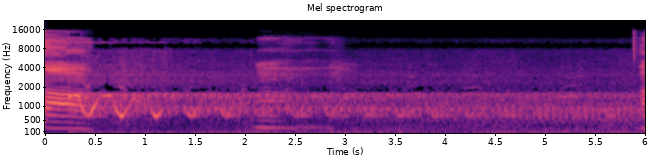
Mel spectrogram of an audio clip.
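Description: Police vehicle siren in a rapid yelp, dipping and rising about four times a second, loudest at first and fading within a few seconds into a steady rushing noise.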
